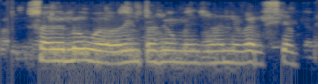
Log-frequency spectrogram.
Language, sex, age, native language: Icelandic, male, 18-19, Icelandic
